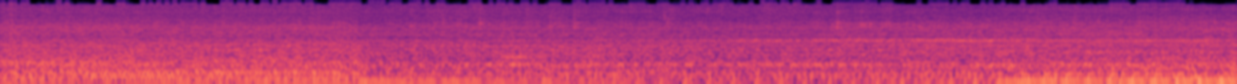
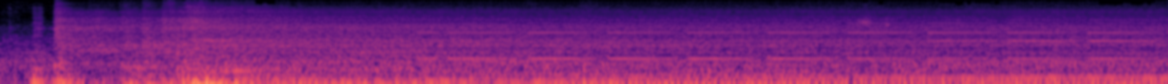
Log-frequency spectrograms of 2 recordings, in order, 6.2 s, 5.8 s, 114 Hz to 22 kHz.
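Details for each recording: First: Mercedes-Benz at idle, checked underneath: steady idle with a faint, quick puffing tick about three a second over the engine rumble; small exhaust leak. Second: Mercedes-Benz S550 after its exhaust leak was welded: short crank, catches and settles to a steady even idle with no puffing or ticking from the exhaust. The leak sounds fixed.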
